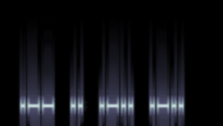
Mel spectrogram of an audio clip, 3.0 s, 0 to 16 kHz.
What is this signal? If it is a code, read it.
Morse code, heard as a keyed tone, about 25 wpm, spaced as for 20 wpm, 600 Hz. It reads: WILL
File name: SS209 20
